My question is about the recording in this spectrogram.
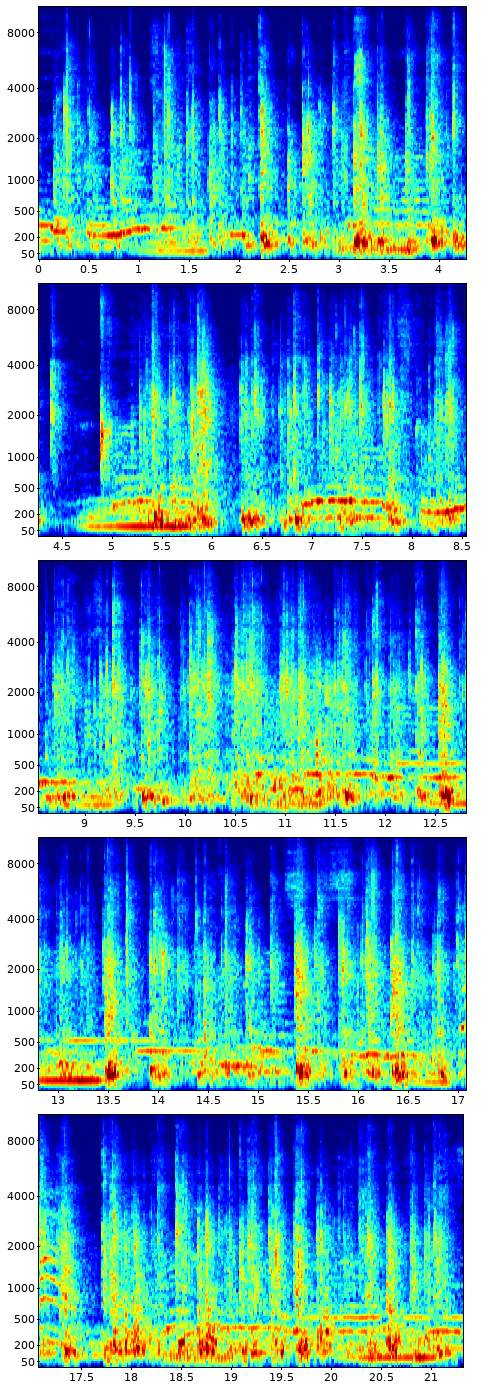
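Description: Tap shoes of several dancers striking a hard studio floor in fast, rhythmic clusters of taps, over a recorded song with a steady bass.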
